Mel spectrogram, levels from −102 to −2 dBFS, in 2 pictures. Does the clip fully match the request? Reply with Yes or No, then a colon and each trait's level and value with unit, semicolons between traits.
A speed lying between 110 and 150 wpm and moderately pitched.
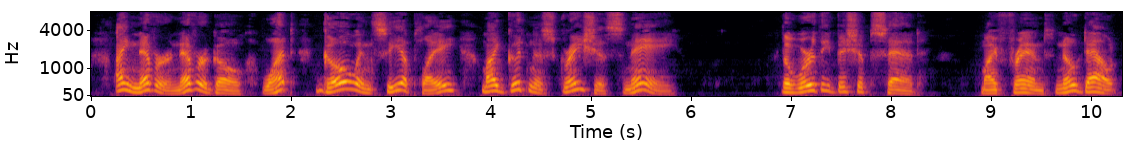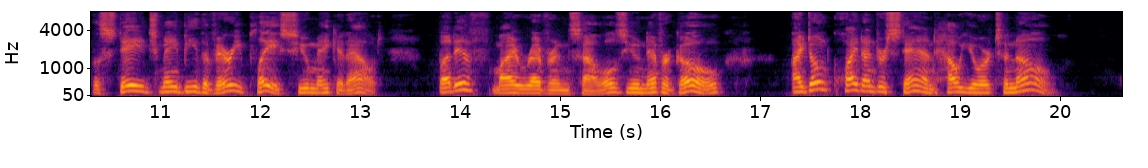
Yes: average, 140 wpm; medium, 155 Hz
